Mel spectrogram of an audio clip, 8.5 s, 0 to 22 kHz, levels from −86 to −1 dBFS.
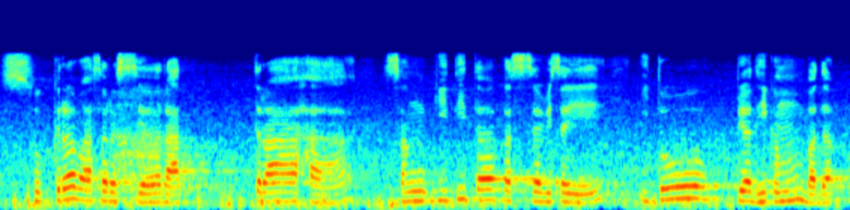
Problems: constant background noise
